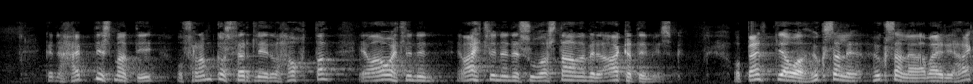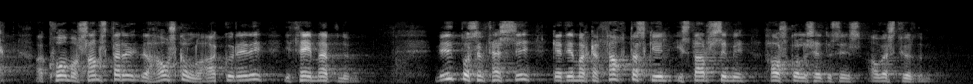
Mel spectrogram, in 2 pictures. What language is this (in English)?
Icelandic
